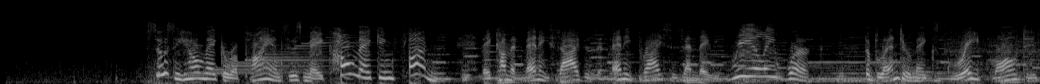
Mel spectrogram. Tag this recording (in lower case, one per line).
television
